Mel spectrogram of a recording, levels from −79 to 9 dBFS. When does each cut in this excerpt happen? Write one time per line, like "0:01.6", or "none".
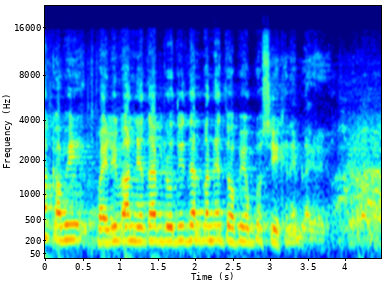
none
